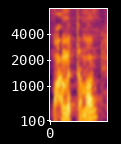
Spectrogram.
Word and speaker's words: Mohamed Taman: So as my brati just pronounced my name, Mohamed Taman, and Taman ka serbiskan, just Taman.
